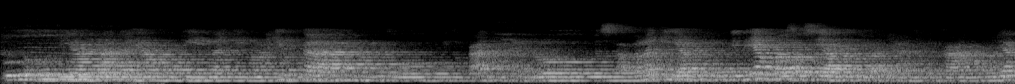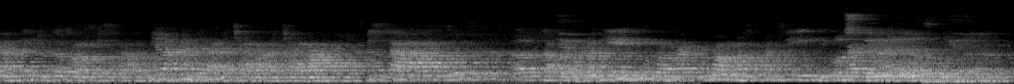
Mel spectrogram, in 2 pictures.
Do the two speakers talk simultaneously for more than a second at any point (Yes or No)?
Yes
